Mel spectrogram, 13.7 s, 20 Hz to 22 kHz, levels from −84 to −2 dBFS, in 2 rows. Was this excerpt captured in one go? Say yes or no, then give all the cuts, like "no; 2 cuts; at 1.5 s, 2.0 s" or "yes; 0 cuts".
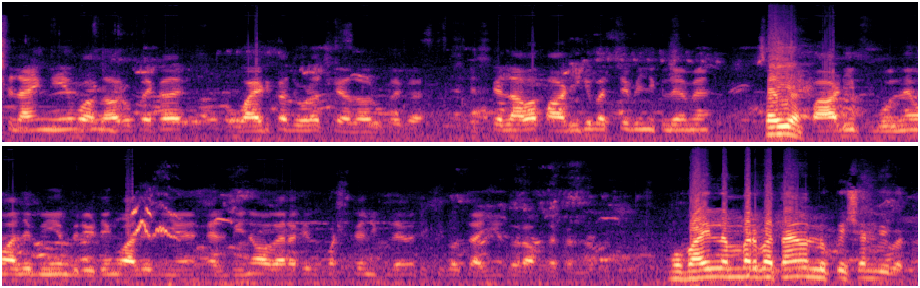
yes; 0 cuts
